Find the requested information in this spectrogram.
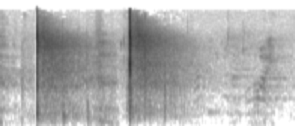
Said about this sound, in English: No, maybe I need a different tool. Uh, hammer.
